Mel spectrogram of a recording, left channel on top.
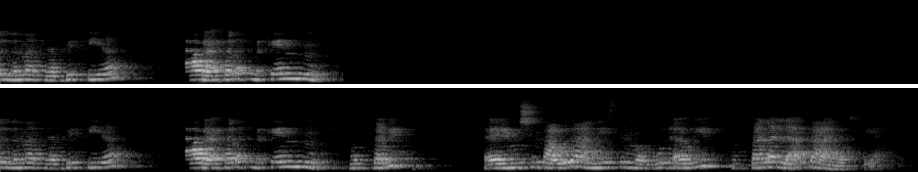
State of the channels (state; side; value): drops out; left; at 3.5 s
